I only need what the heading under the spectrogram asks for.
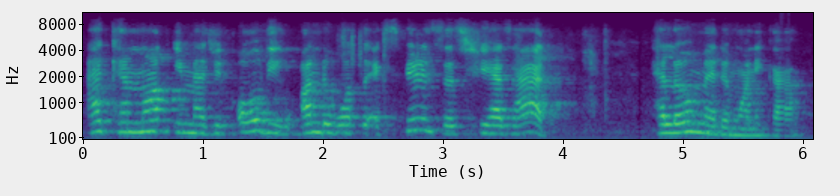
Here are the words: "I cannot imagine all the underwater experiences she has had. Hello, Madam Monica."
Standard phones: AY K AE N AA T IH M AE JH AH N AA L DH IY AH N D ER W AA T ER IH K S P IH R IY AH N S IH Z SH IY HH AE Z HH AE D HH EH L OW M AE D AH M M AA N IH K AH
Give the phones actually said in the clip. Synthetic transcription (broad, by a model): AY K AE N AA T IH M AE JH AH N AA L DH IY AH N D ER W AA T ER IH K S P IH R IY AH N S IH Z SH IY HH AE Z HH AE D HH EH L OW M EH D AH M M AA N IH K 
